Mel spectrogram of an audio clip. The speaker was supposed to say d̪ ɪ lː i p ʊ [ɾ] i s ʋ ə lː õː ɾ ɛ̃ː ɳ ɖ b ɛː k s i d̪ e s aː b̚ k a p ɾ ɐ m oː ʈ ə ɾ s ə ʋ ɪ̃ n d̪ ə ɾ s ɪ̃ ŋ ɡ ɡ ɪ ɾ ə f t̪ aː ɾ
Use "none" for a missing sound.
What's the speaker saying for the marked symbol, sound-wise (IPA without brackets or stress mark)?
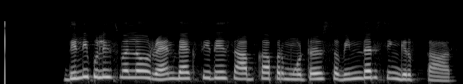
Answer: l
